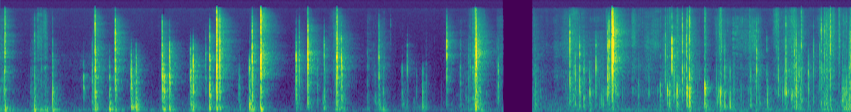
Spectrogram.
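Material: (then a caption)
Paper. Long nails scratch while fingertips rub and press the wavy, water-wrinkled pages of an open glossy paper catalog lying on a table. The result is a quick series of bright, crisp crinkles and crunches, separate at first, then blurring into denser rustling near the end.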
